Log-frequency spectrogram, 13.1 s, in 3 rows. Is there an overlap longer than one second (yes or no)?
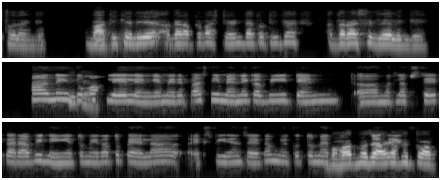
no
